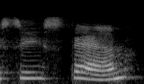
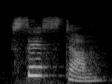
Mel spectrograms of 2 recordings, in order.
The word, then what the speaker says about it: system: e are totally different we don't say cem we say system the first syllable is stressed the second syllable is reduced so if I take my rubber band system two syllables watch system system system this e becomes this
